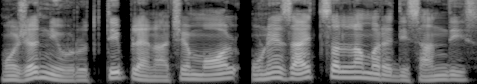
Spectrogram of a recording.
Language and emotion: Goan Konkani, sad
